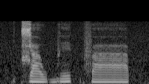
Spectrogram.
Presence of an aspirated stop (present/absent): absent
